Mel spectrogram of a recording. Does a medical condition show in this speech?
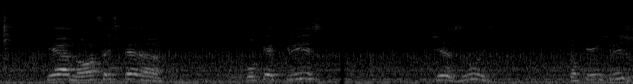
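No.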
